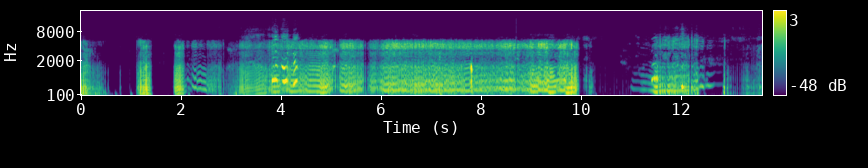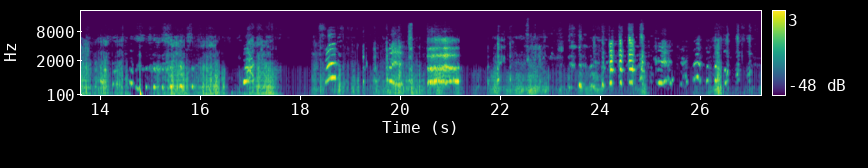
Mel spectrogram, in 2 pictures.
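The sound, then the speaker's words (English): A 33-second fart: long, loud and rasping with a buzzy, wavering pitch, holding steady for several seconds, then breaking into a ragged series of sputtering, squeaky bursts that drag on until the end. “It's a 33-second fart.”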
